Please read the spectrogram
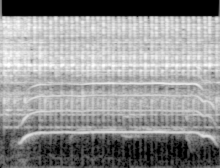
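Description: A bell rings continuously for almost three seconds, a loud, steady metallic tone with a fast shimmering rattle, sliding up in pitch as it starts and dipping down as it stops.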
